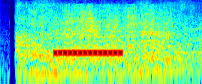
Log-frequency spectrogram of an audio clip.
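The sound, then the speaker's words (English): A single loud, steady telephone ring tone sounds for about a second and a half over a low background hum, as a long-distance call from Egypt rings through to the Santa Barbara Zoo in California. No one speaks. “I'm going to call a zoo in California, and I'm gonna ask them if they'd be interested in some of these animals.”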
